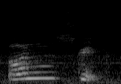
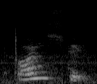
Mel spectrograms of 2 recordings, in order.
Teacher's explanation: Both of these D's are silent, so you don't need to worry about them.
